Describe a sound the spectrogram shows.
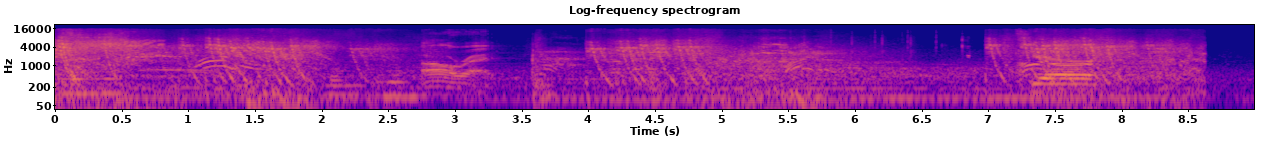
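Creatures roar and growl.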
